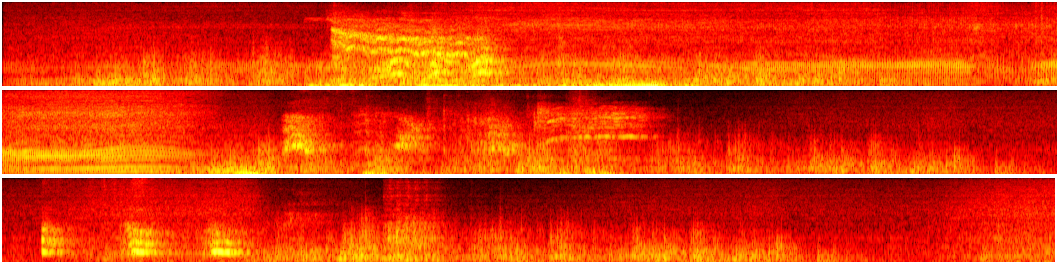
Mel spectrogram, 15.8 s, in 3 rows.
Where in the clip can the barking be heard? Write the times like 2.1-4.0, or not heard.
1.5-3.5, 6.5-8.3, 10.7-11.8.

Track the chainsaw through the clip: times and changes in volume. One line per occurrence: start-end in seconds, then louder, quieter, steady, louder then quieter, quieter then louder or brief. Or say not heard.
0.0-6.4 louder.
